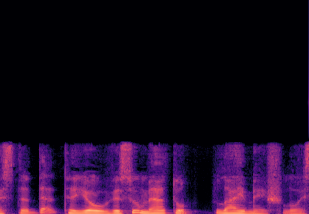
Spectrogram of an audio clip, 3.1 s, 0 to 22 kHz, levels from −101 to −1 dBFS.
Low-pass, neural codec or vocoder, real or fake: 7.2 kHz; codec, 16 kHz, 1.1 kbps, Voila-Tokenizer; fake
